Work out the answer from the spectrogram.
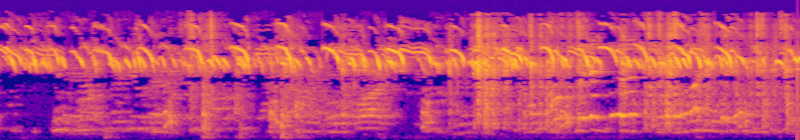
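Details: Many chicks peep together in a dense, continuous chorus of high, short, downslurred chirps, overlapping without pause, with lower clucking and muffled sounds beneath.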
